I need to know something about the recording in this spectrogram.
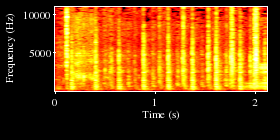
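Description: Renault 'Energy' four-cylinder petrol engine running at idle, heard as rapid, uneven ticks several times a second.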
